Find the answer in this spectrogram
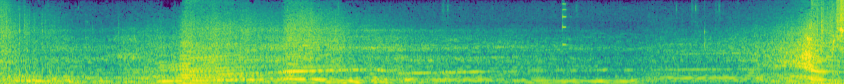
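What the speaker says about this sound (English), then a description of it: "you get to hear the lovely tones of the Ferrari's engine" A Ferrari racing engine in Gran Turismo Sport, during a Grand Touring Series league race, drones and rises through the gears with a smooth, sustained tone and a brief rev at the end, with no voices over it.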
